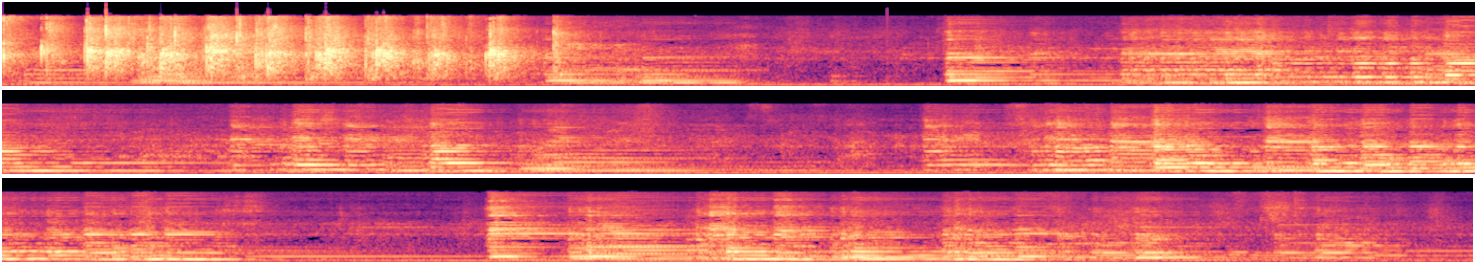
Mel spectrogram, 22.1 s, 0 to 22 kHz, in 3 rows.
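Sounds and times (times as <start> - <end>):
solo oud melody: 4.7 - 22.0.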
